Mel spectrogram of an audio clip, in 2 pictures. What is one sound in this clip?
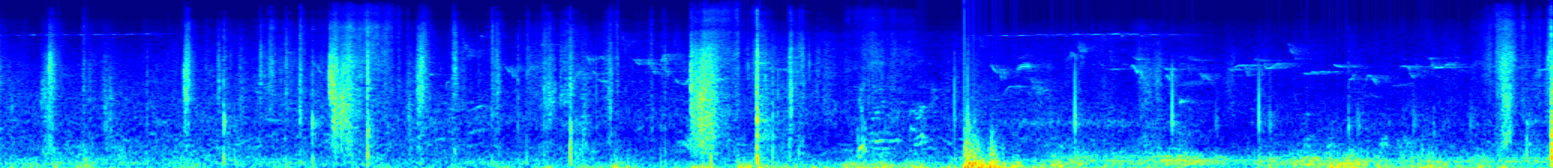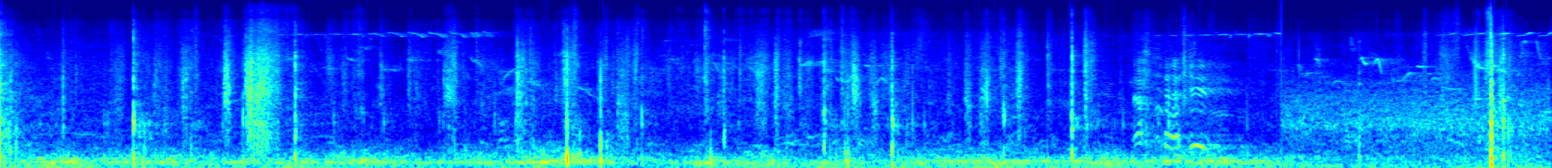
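A tennis ball bounces on a clay court.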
